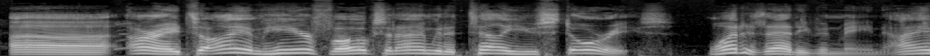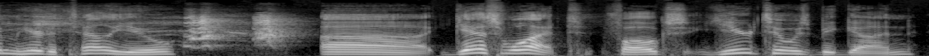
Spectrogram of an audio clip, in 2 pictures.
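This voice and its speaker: A man in his forties with a slightly hoarse voice, hosting a podcast as a casual comedic monologue, rambling, profane and self-deprecating. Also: a little high, lively intonation, moderate pace, a little mellow, a little hiss or hum. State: slightly hoarse from strained singing. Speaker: podcast host.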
